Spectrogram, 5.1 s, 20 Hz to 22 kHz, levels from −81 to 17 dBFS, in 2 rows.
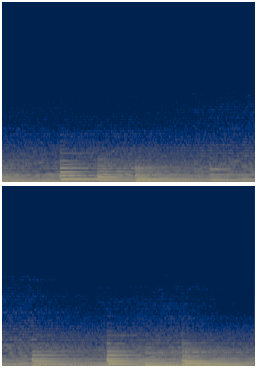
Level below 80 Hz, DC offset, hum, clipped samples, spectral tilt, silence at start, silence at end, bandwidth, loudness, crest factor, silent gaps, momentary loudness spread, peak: -32 dBFS; under 0.1%; none; under 0.1%; -9 dB/octave; 0 s; 0 s; 8.4 kHz; -23 LUFS; 14 dB; none; 6 LU; -8 dBFS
